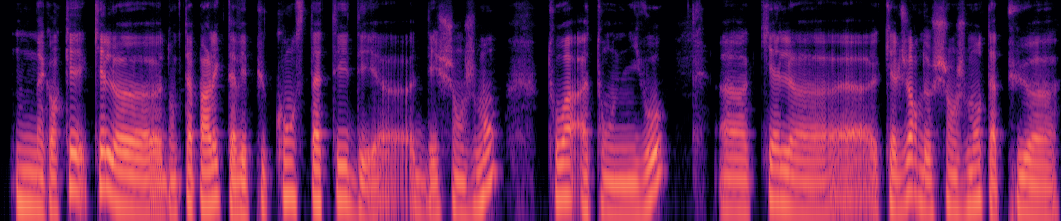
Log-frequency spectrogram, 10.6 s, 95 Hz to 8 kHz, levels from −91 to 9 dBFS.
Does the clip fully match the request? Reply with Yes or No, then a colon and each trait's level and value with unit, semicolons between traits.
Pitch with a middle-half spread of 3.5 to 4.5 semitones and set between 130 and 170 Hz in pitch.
No: average, 4.2 semitones; low, 120 Hz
